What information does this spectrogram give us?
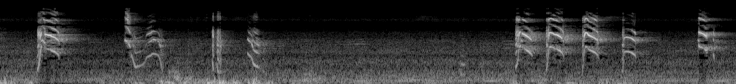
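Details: Parrot chirping in short harsh squawking notes with sharp up-and-down frequency sweeps, an early burst of four calls, then a quiet gap and a tight run of repeated squawks near the end, over faint background noise.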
